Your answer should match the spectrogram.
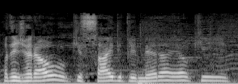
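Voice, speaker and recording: A man with a Curitiba accent, a guest illustrator answering radio interview questions in quick, eager bursts full of restarts. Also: a little high, steady tone. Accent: Curitiba Brazilian Portuguese. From Curitiba, Brazil. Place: radio studio.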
